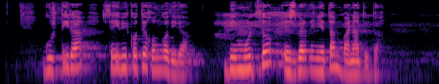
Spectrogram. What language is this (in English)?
Basque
